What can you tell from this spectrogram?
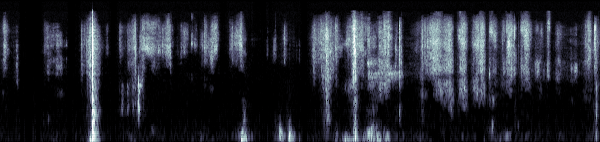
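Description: Pokémon trading cards rustling as they are handled and fanned out in the hands, with a single sharp tap about a second in.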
